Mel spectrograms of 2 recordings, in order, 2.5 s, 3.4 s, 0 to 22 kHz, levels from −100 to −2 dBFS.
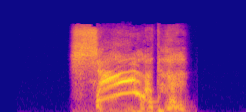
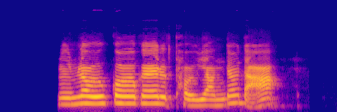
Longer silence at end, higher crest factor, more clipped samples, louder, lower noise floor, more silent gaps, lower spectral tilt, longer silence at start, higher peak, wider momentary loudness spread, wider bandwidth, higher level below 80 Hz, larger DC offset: about the same, 0.6 s vs 0.6 s; about the same, 14 dB vs 18 dB; neither; first, -12 LUFS vs -18 LUFS; first, -85 dBFS vs -69 dBFS; neither; second, -2 dB/octave vs -7 dB/octave; about the same, 0.7 s vs 0.6 s; about the same, -2 dBFS vs -2 dBFS; first, 12 LU vs 8 LU; first, 10.5 kHz vs 5.8 kHz; first, -38 dBFS vs -78 dBFS; neither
